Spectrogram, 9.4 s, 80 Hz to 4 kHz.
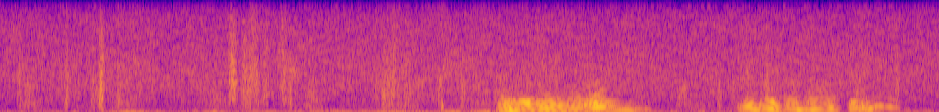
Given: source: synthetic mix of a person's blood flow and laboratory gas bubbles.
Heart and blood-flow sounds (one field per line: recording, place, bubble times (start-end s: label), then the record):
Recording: Doppler ultrasound of blood flow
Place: subclavian vein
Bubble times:
4.39-4.46 s: bubbles
From the record:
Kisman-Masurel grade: 111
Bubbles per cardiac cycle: 1 to 2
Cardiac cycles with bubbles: 1 to 10%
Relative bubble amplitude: barely perceptible (0.100 to 0.250)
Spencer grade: 1 (occasional bubble signal discernible with the cardiac motion signal, with majority of cardiac periods free of bubbles)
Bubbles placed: anywhere in the cardiac cycle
